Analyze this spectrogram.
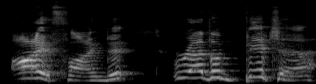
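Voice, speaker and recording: This is a put-on character voice that sounds female. It sits at a fairly high pitch. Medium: read story. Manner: grumbling.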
